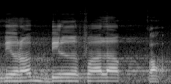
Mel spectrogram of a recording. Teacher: Qaf kalau mati di hujung tendang qaf. Dia tak banyak ba qaf. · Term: qalqalah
